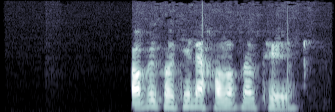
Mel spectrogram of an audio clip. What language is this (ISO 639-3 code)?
tha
